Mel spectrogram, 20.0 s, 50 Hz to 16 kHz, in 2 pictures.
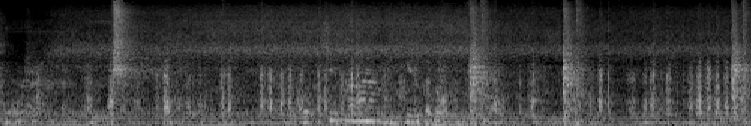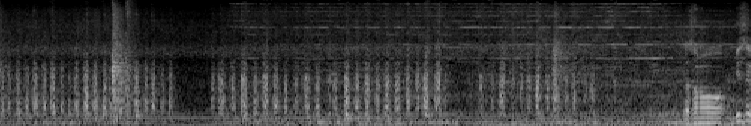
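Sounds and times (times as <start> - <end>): saw rasping through wood: 0.0 - 20.0.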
